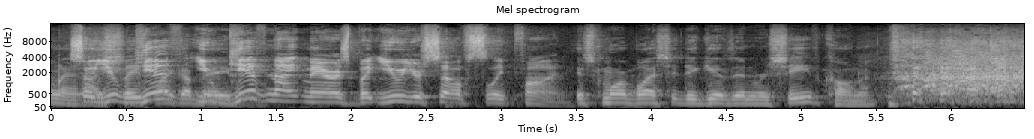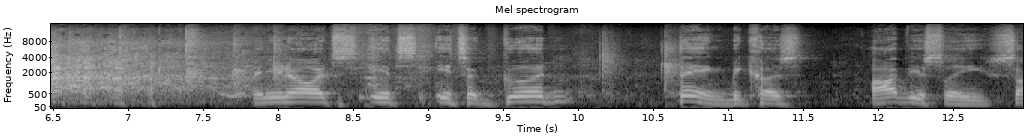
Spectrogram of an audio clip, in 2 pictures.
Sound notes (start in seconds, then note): 5.6 audience laughing; 5.7 Conan laughing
